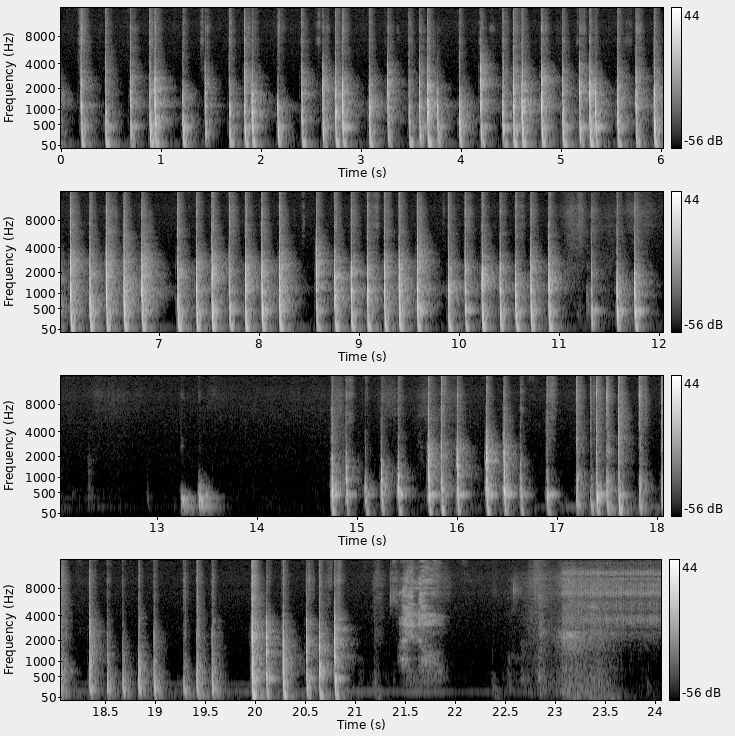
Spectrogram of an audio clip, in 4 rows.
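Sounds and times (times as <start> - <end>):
knocking on a hard surface: 0.0 - 11.9, 13.2 - 13.6, 14.8 - 21.0.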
